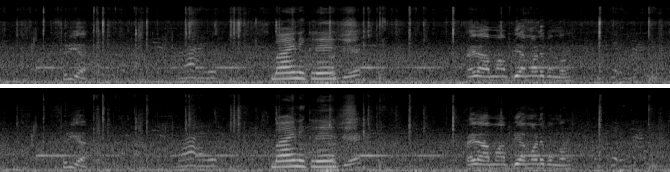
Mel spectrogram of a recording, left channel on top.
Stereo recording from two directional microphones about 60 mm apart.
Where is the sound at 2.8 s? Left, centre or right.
Centre.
